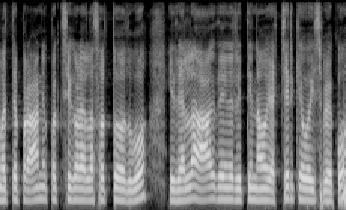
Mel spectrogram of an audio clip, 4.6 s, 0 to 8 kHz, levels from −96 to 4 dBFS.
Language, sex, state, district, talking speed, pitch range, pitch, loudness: Kannada, male, Karnataka, Chamarajanagar, 145 wpm, 150-165 Hz, 155 Hz, -15 LUFS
